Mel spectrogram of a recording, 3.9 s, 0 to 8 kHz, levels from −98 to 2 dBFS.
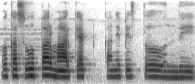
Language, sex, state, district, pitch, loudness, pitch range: Telugu, female, Andhra Pradesh, Sri Satya Sai, 185 Hz, -19 LUFS, 175-195 Hz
